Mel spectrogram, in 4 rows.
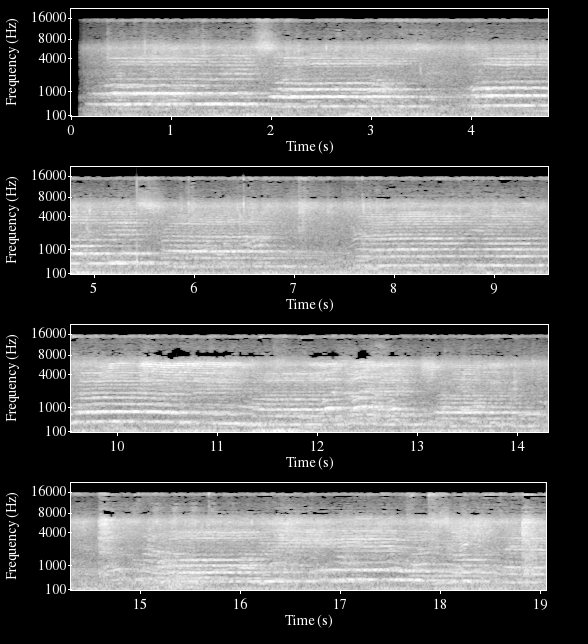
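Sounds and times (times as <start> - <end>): women singing a cappella: 0.1 - 19.0.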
